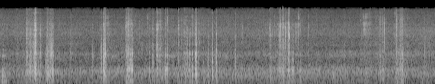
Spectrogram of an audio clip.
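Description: Crampons on an ice climber's boots crunching and knocking into snow-covered waterfall ice, a dozen or so irregular sharp crunches and knocks.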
